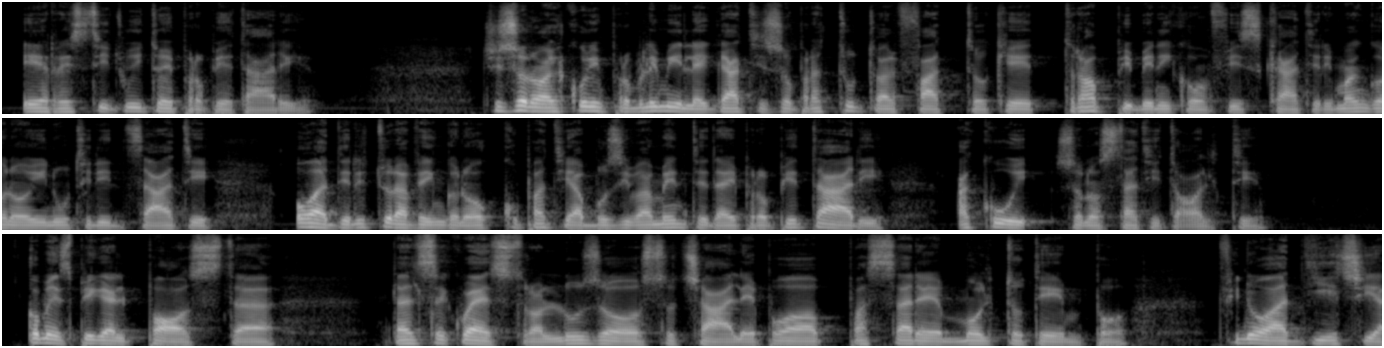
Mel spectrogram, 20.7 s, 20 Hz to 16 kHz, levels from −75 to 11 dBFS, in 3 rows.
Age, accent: 30-49, native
